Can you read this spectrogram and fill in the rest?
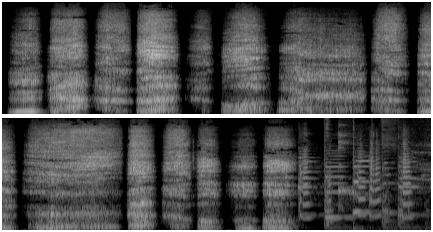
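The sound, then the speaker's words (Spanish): A gorilla roars and grunts in a rapid string of loud, rough, throaty bursts, pausing briefly between each, before breaking into a few higher, more tonal cries at the end. “y al día siguiente, cuando fue a buscar a Baker a su casa y abrió la puerta, se encontró un enorme gorila.”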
